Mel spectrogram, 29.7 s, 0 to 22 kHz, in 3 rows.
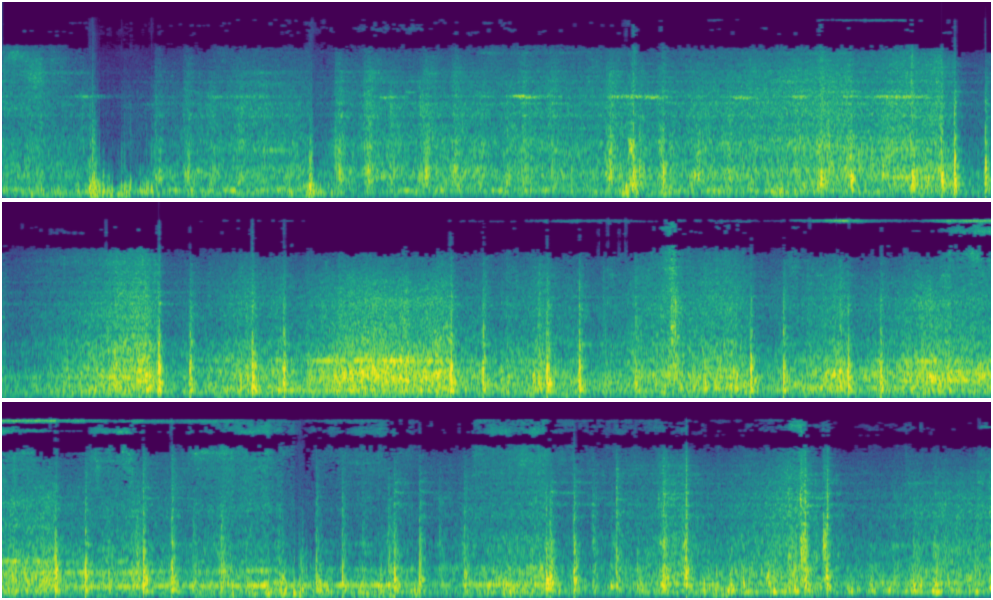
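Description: Japanese National Railways 381 series tilting limited-express electric train approaching and passing close by: its wheels clatter over rail joints above a steady rumble, loudest about halfway through as the cars go past. A thin high squeal sounds a few seconds in.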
